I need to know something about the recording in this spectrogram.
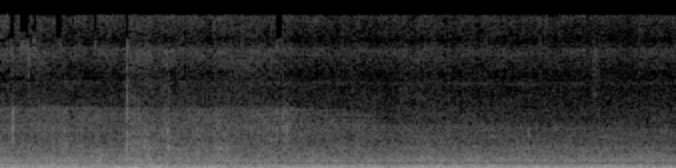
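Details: Honey bees in a hive as stuck frames are loosened for harvest: an even, low droning buzz with layered humming tones, constant in level, with a few faint clicks.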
